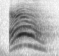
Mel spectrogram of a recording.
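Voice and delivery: sudden loud high yelp; real startled scream at falling shelf items; startled shriek. Real, not acted. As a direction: shriek as something falls. Things falling off her shelf.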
